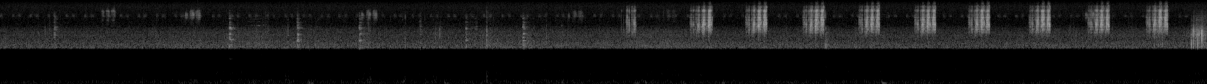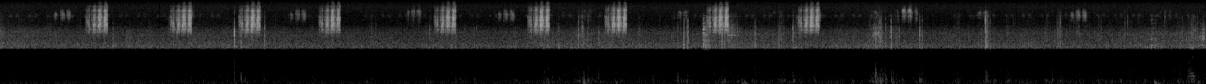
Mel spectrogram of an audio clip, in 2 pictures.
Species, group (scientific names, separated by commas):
Pholidoptera aptera, Orthoptera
